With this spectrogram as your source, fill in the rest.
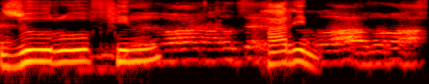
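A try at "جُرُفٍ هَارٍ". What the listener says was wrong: হারিন, হা টান হবে, হা আলিফ জবর হা, আচ্ছা, এটা বলেন।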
